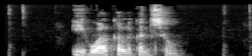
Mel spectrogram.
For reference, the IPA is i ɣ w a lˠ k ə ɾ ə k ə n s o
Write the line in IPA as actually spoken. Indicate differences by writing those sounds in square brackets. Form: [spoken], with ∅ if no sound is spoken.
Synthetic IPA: i ɣ w a lˠ k ə [l] ə k ə n s o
